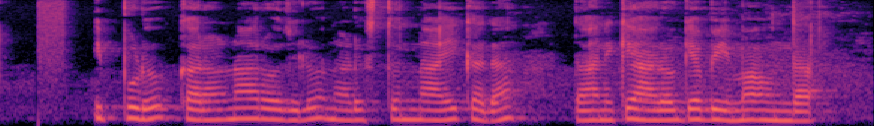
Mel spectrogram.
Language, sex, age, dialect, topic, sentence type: Telugu, female, 25-30, Telangana, banking, question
